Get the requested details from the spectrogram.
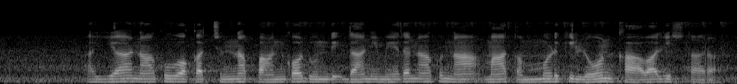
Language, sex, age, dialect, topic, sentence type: Telugu, male, 18-24, Utterandhra, banking, question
